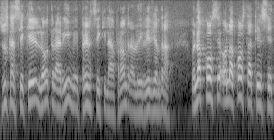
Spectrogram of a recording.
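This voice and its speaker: At a moderate pace, a man talks with ordinary pitch variation. He has a normal speaking voice. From Mali. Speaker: writer and storyteller. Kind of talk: interview answer.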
